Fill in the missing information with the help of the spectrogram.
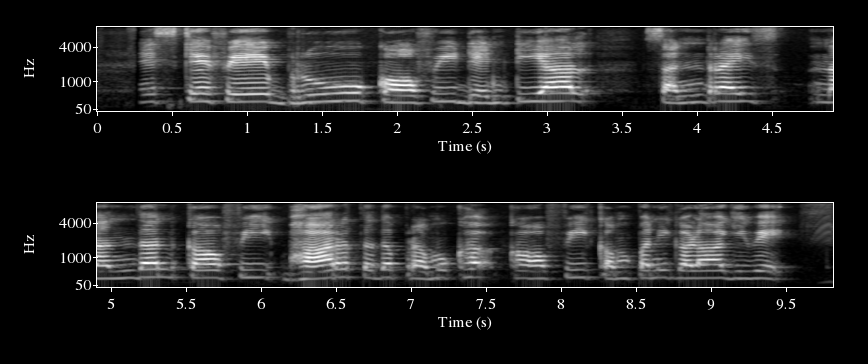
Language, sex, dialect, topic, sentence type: Kannada, female, Central, agriculture, statement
